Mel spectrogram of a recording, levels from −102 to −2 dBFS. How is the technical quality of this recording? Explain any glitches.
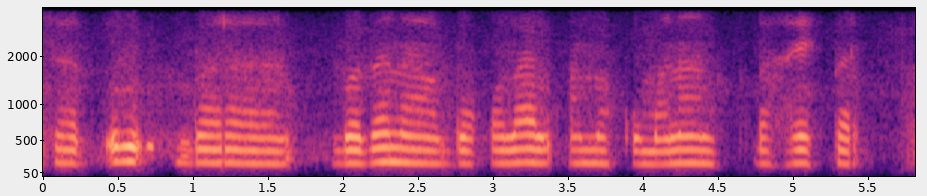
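No glitches are audible anywhere in this speech.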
